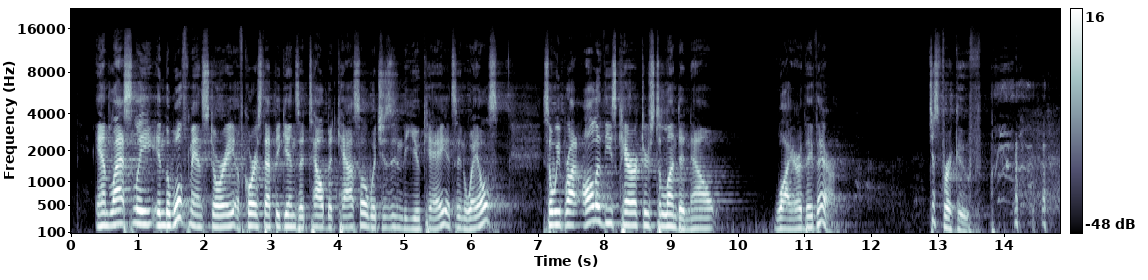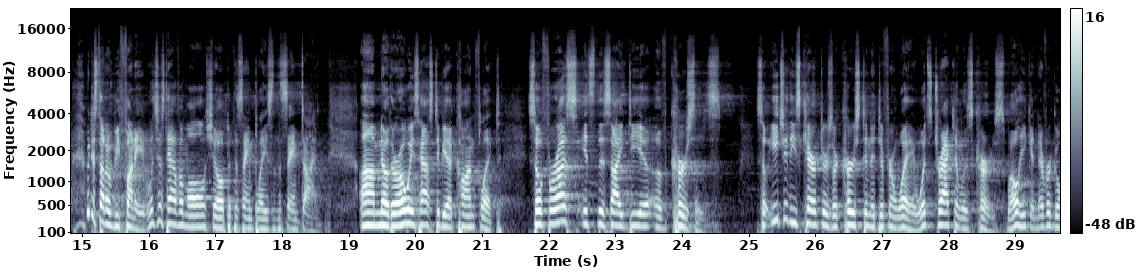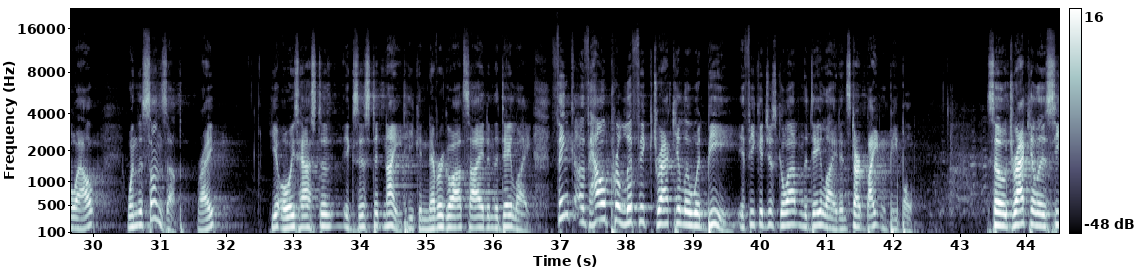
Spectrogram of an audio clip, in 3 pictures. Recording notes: Halloween Horror Nights at Universal Studios Hollywood, live from Midsummer Scream. This is the full panel presentation.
